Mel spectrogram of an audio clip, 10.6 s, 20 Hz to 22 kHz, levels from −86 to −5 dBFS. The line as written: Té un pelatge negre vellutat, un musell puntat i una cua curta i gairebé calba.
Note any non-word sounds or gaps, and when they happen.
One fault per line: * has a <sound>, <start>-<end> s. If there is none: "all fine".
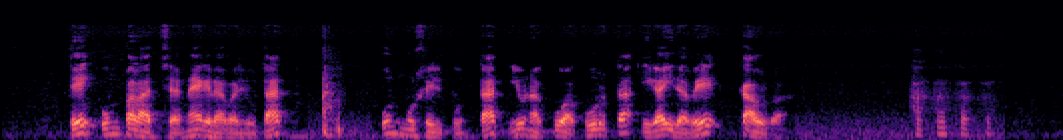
* has a cough, 3.2-3.6 s
* has a laugh, 9.1-10.0 s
